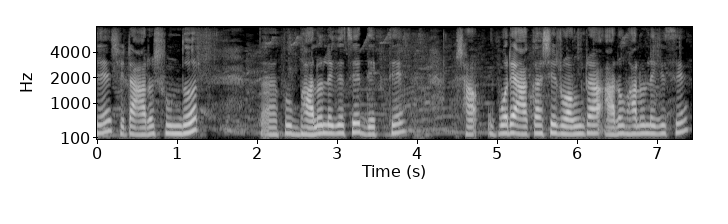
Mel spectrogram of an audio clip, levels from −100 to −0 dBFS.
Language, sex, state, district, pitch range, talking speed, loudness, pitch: Bengali, female, West Bengal, North 24 Parganas, 200-230 Hz, 130 wpm, -27 LUFS, 210 Hz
